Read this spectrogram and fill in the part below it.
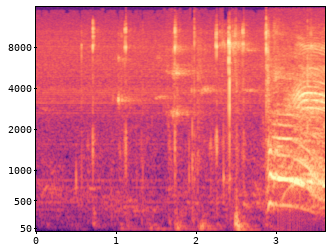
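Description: Ping-pong paddles strike a ball back and forth.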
